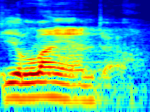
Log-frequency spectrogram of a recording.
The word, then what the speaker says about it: Yolanda: land came along because the actual pronunciation of my name is yolanda okay i was born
